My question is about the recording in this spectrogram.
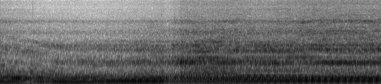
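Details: Engine revs, then settles into a fast, steady rhythmic tapping at about four per second over the idle hum. Abnormal engine noise, cause unclear.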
